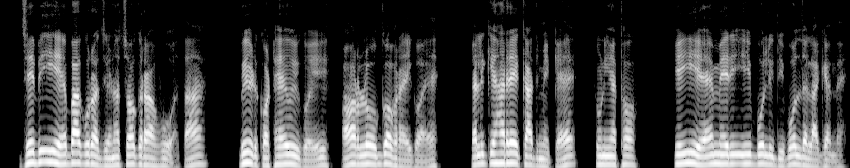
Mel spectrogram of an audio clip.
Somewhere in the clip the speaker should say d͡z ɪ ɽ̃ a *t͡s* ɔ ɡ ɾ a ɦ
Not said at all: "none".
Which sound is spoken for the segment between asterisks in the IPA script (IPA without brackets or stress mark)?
t͡s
